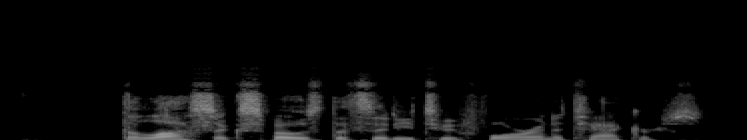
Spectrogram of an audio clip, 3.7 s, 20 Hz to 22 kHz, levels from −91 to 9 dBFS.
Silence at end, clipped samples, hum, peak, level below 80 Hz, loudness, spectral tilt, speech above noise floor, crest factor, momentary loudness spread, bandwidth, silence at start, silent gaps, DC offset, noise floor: 0.25 s; under 0.1%; none; -20 dBFS; -74 dBFS; -41 LUFS; -3 dB/octave; over 48 dB; 22 dB; 12 LU; 11.5 kHz; 0.6 s; none; under 0.1%; under -90 dBFS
